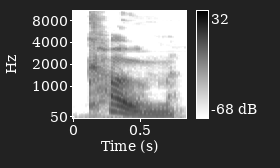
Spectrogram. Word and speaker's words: comb: An example might be lamb or comb. Here we don't pronounce the B, we don't say lamb, it's just lamb or comb. The B is totally silent.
